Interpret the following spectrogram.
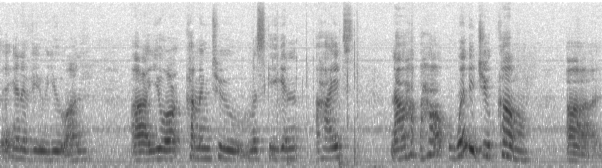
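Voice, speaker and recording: A woman speaks very slowly at a medium pitch with ordinary pitch variation, over noticeable background noise. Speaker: interviewer. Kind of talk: oral history interview questions.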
